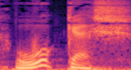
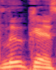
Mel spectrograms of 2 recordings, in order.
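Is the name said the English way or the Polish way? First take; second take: Polish; English. First: The name is said with Polish sounds. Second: The name is said with English sounds. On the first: "the correct Polish pronunciation is Ukash, like that" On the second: "your name is Lucas"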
